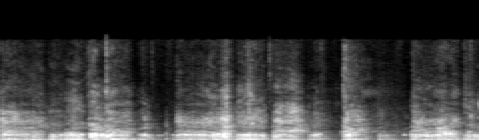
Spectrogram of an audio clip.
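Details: Blue-coated Staffordshire Bull Terrier at play with its toy, rumbling growls swelling and fading in a steady, gritty stream, punctuated by short quiet breaks and thumping, rustling noises.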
